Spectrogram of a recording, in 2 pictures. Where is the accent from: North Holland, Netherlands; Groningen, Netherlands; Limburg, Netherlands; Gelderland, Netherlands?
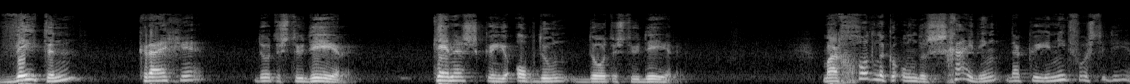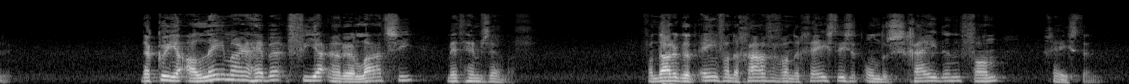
North Holland, Netherlands; Diemen; Ja, ik kom uit Diemen bij Amsterdam.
